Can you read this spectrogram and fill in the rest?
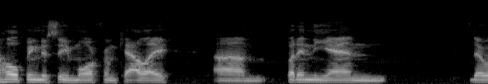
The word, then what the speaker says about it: Calais: The other notable cuts, Raymond Calais, I think is how they kept pronouncing it, not Calais, and A.J.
